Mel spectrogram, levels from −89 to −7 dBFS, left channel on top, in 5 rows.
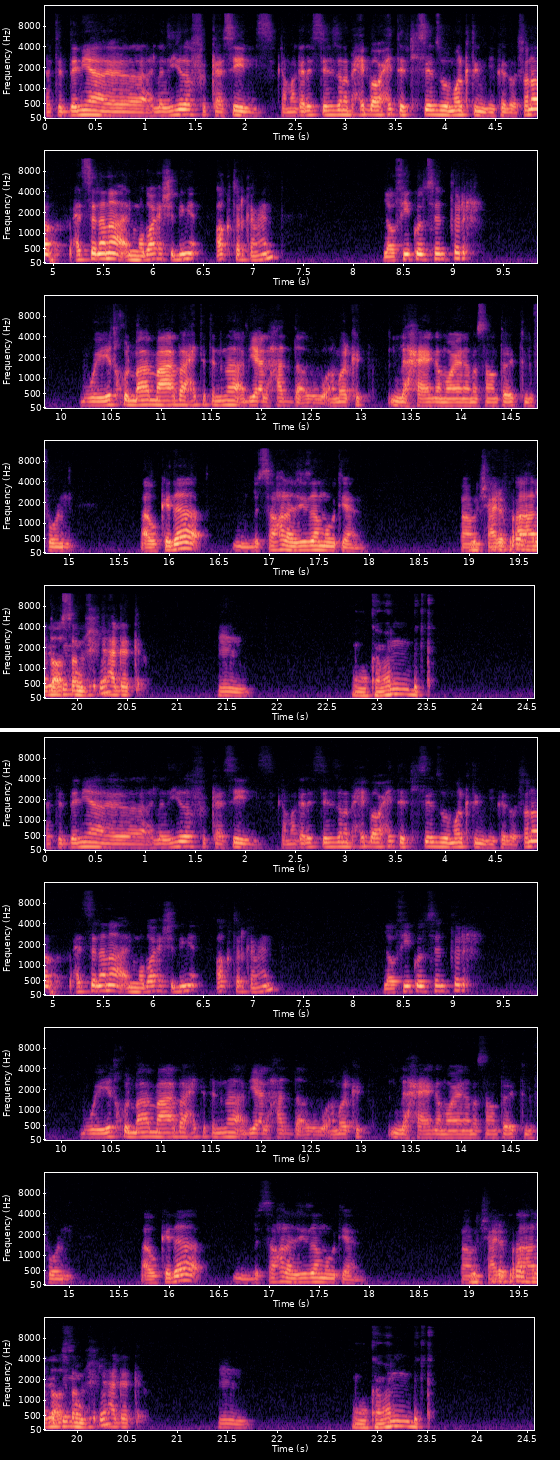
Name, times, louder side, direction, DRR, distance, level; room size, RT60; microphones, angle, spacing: voice 1, 0.0-7.3 8.3-9.3 10.2-15.1 15.7-16.4 16.6-18.0 18.9-20.6 21.4-21.8, left 5 dB, 80° left, 0.5 m, -25 dB
voice 2, 19.0-20.4 22.7-23.5, equal, 10° left, 0.5 m, -27 dB
4.8 x 3.7 x 2.2 m
head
